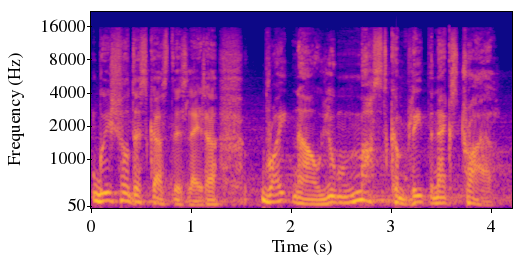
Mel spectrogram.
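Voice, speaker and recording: An actor playing a grave old wizard in a video game, speaking in a formal, dramatic manner. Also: male voice, medium pitch, very animated, unhurried, faint music behind. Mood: urgent alarm. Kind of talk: video game character acting.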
